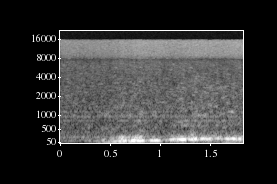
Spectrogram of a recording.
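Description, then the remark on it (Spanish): A faint, low engine rumble from a car somewhere in the distance, rising and holding steady as it passes, with no voices nearby. “Hay un carro a lo lejos.”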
